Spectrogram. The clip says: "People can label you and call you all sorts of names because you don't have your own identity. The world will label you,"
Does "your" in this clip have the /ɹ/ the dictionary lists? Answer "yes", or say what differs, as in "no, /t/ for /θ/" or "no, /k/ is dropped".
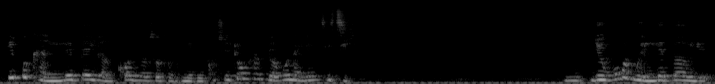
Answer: no, /w/ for /ɹ/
